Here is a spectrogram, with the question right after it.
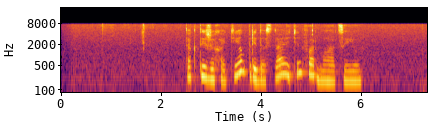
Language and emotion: Russian, neutral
